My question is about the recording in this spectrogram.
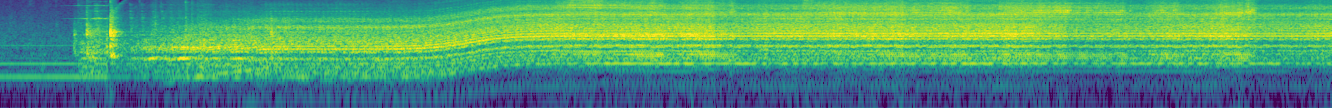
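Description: Wood lathe switched on about a second in, its motor whine climbing in pitch as it spins up, then running steadily at speed. A gouge shaves the spinning yellow birch bowl blank, adding a hiss over the whine.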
